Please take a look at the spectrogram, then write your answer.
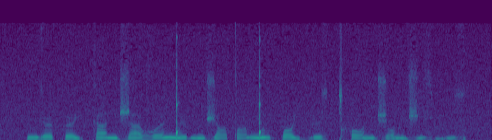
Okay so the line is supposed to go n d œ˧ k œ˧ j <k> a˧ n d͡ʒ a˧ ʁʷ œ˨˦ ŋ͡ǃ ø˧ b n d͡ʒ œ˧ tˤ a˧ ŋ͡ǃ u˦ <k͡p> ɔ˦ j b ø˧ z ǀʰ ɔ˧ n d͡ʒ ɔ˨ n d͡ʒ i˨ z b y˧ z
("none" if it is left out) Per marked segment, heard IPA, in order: k, k͡p

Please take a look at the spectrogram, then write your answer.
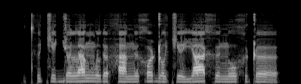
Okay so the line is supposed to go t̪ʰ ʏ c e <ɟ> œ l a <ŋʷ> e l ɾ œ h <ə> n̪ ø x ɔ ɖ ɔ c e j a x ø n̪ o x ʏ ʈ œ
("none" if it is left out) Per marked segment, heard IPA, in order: ɟ, ŋʷ, a

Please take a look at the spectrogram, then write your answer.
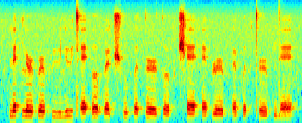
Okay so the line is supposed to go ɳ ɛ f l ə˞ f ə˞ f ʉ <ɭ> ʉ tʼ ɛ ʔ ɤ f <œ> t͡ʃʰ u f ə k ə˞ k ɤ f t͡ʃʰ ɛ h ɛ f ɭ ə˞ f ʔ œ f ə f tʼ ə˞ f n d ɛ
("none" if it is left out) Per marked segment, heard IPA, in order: l, œ

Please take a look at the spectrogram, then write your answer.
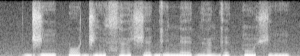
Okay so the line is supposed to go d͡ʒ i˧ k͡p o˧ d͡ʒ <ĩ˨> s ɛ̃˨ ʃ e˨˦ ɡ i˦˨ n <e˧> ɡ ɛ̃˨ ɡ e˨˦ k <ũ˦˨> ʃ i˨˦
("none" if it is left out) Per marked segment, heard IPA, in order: ĩ˨, e˧, ũ˦˨

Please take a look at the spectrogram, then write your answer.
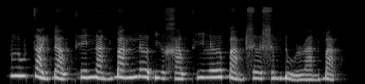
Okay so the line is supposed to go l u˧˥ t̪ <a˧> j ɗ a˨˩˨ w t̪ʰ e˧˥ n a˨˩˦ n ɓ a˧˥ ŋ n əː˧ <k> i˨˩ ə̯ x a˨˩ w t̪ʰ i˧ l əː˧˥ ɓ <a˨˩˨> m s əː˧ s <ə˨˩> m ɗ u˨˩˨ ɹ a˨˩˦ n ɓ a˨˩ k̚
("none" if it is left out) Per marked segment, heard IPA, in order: a˨˩˨, ʔ, a˨˩˦, ə˧

